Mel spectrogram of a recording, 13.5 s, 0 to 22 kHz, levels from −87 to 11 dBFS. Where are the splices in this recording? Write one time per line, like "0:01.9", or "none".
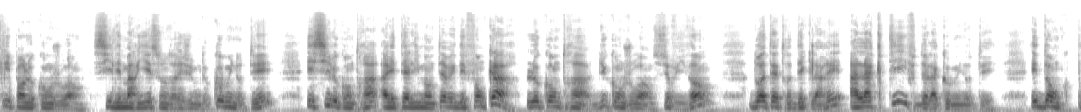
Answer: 0:01.1
0:06.1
